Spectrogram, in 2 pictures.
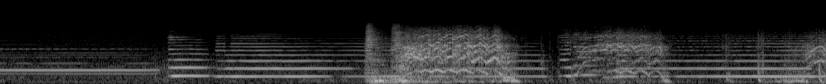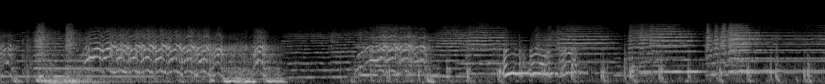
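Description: A horse whinnying several times, loud wavering calls that rise and fall, over a dramatic orchestral score with long held notes.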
